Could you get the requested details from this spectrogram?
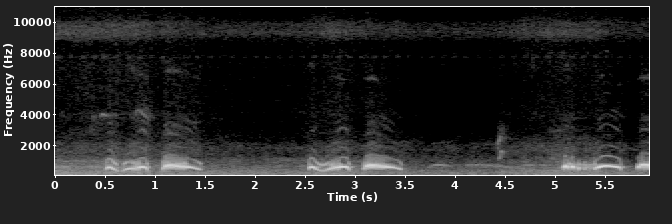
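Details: Spotted dove calling in the style locally named one kuk or two gayau, used as a lure for trapping; three low, hoarse cooing phrases, each of two or three bending notes, separated by short pauses, with a faint background hum.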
